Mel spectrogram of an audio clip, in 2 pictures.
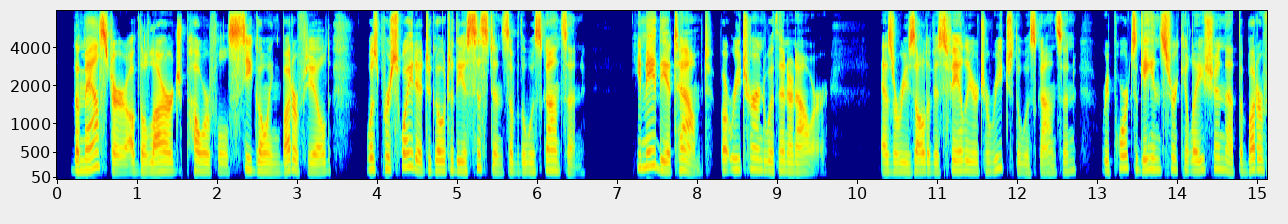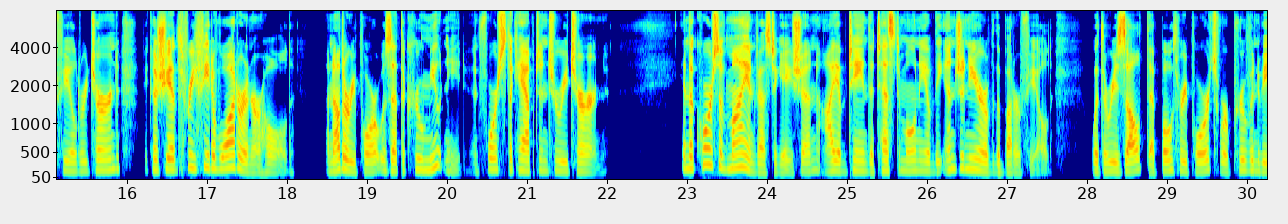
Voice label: narration; Shipwrecks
